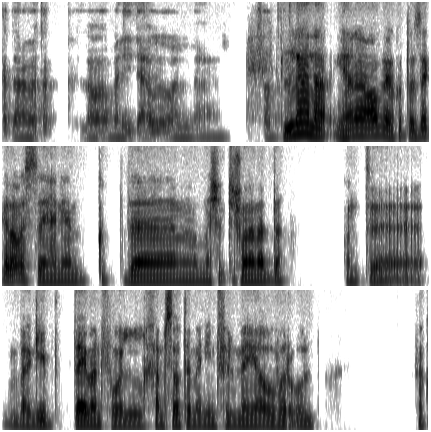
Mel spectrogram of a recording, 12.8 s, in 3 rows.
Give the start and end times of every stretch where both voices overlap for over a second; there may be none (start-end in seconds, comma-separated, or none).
none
